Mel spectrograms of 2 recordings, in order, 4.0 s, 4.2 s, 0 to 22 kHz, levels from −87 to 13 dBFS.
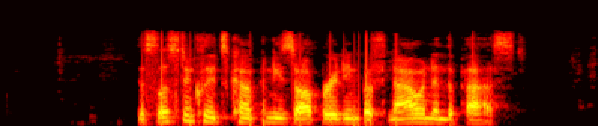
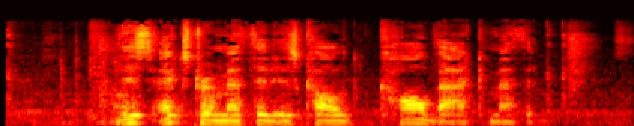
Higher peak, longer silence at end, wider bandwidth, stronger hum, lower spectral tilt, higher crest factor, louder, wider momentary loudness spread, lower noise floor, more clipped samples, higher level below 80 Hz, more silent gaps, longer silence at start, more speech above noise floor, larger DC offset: about the same, -2 dBFS vs 0 dBFS; first, 0.6 s vs 0.35 s; second, 8 kHz vs 11.5 kHz; neither; about the same, -4.5 dB/octave vs -3.5 dB/octave; about the same, 18 dB vs 18 dB; about the same, -17 LUFS vs -16 LUFS; second, 9 LU vs 23 LU; first, -71 dBFS vs -45 dBFS; neither; about the same, -50 dBFS vs -46 dBFS; neither; first, 0.9 s vs 0.05 s; first, 53 dB vs 29 dB; neither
